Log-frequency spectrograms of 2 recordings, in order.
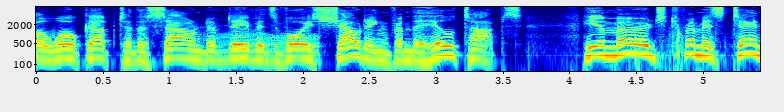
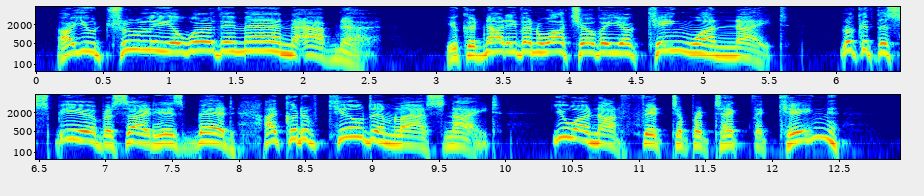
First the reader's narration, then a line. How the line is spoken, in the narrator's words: David as he shouted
